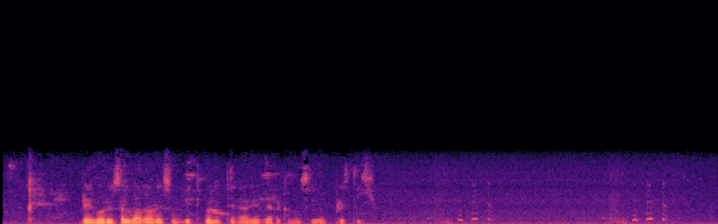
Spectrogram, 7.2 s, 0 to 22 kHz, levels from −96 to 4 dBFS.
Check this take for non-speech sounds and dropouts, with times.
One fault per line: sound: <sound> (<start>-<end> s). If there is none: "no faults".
sound: laugh (4.3-5.0 s)
sound: laugh (6.0-6.7 s)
